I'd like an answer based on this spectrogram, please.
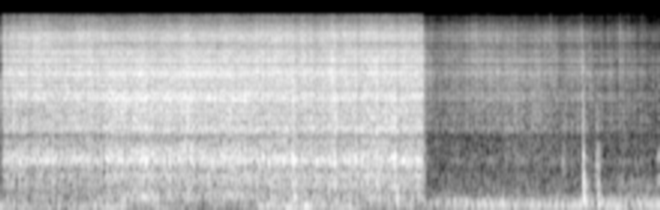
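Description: A stick broom sweeping across a large flat iron griddle, a steady hiss that cuts off abruptly about two-thirds of the way through. After it come only a faint low hum and a few soft clicks.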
